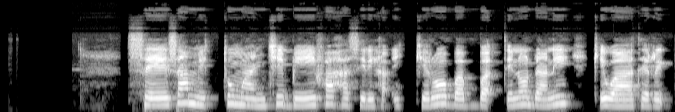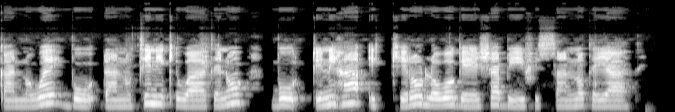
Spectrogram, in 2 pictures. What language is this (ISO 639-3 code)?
sid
